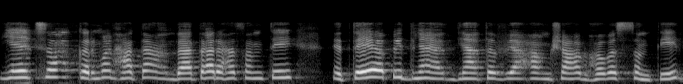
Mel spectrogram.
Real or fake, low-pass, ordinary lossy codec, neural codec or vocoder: fake; 7.2 kHz; none; codec, 16 kHz, 0.8 kbps, ZipCodec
